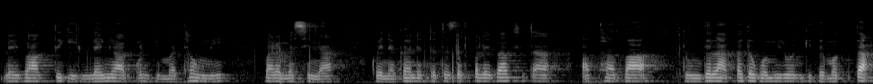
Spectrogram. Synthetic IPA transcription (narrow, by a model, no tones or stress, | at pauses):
lɐjbak̚dɐɡilɐjŋak̚nojɡimɐtʰɐwni | mɐɾɐmɐsinɐ | ɐkʰojnɐɡɐndɐtnɐtʰɐzɐk̚pɐlɐjbak̚sidɐ | ɐ̰pʰɐbɐd̥uŋdɐlakːɐdɐwbɐmiɾonɡidɐmɐk̚tɐ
